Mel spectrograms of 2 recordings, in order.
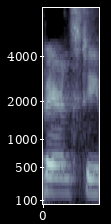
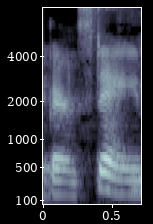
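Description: First: The last syllable has no 'ay' vowel sound. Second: The last syllable has an 'ay' vowel sound. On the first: It follows the remembered spelling with E-I-N. "I've always said Berenstain" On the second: It follows the spelling with an A. "I would have been smart enough to say Berenstain, or at least, like, put a little more of an A sound"

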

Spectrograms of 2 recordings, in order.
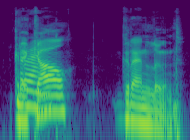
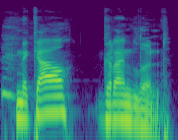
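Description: Both takes have the same delivery.

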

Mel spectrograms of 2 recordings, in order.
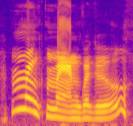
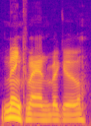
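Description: First: It is said in a put-on character voice. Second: It is said in a natural speaking voice.

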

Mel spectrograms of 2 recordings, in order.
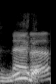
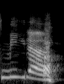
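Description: First: The first vowel sounds like 'eh'. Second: The first vowel sounds like 'ee'. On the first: This is how outsiders say the name. The speaker calls it wrong. "A lot of people call it Meta" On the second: This is how the name is properly said. The speaker calls it right. "No, it's Mita"

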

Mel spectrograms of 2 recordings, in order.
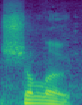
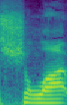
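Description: First: The name is pronounced the local way. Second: The name is pronounced the way it is written. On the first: This is how residents say the name. "they pronounce it Shalott" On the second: This is how outsiders read the name. "it says Shalott. We say that"

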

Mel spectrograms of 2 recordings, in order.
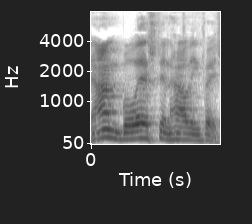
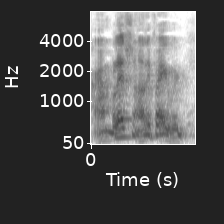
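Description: First: It is said sincerely, from the heart. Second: It is said mechanically, like a squawking parrot.

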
